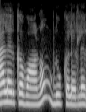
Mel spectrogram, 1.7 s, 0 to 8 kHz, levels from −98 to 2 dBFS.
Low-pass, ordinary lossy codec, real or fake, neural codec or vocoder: 7.2 kHz; none; real; none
